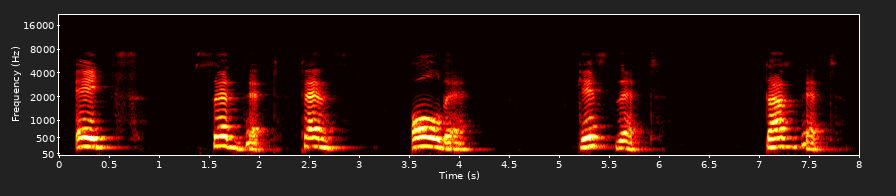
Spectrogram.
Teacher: become dental before interdental th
